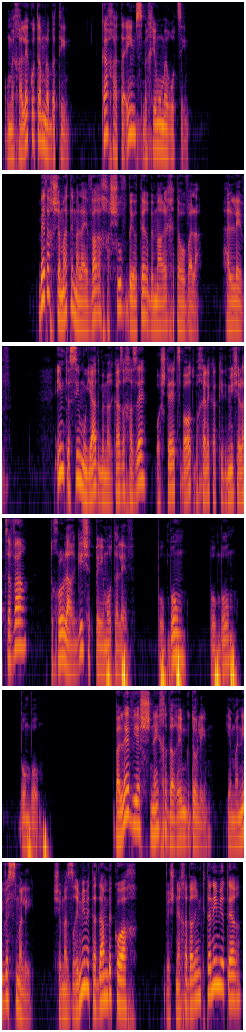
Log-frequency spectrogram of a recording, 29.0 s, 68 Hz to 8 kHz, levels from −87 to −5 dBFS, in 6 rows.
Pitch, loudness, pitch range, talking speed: 115 Hz, -26 LUFS, 105-150 Hz, 110 wpm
